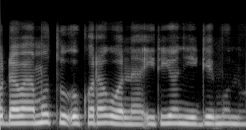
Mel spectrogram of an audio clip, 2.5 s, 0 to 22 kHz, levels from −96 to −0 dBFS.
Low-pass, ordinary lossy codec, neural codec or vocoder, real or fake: none; none; codec, 24 kHz, 1.2 kbps, DualCodec; fake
